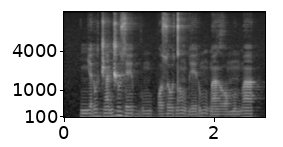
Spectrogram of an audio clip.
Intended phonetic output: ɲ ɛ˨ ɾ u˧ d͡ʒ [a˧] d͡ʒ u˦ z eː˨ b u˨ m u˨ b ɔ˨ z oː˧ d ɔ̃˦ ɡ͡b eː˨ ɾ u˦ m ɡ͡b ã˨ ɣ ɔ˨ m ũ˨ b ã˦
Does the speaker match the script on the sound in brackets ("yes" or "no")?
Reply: no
